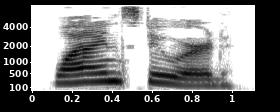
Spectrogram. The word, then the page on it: wine steward: British English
